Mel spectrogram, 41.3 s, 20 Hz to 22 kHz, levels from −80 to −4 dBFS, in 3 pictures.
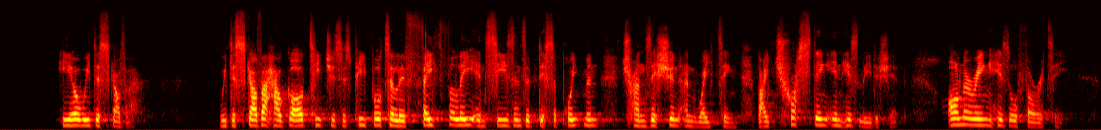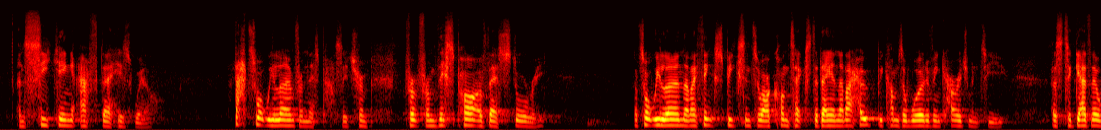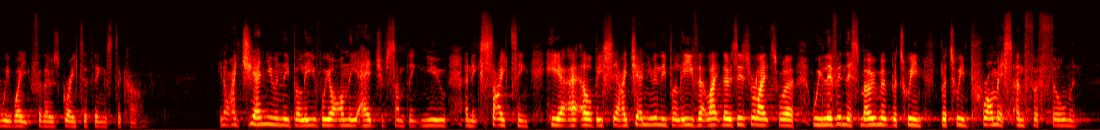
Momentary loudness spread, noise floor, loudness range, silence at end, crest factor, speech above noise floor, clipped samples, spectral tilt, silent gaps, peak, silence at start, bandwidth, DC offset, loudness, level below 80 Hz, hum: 15 LU; -71 dBFS; 8 LU; 0.2 s; 22 dB; 40 dB; under 0.1%; -4.5 dB/octave; none; -10 dBFS; 0.75 s; 15.5 kHz; under 0.1%; -32 LUFS; -84 dBFS; none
